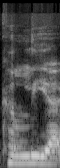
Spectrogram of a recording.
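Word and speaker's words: Calea: The Mexican dream herb, Kalia. And I'll spell that for you guys for those of you taking notes.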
